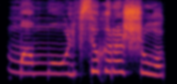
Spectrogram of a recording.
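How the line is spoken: Shouted. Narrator (Russian): Крикнула

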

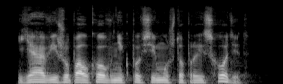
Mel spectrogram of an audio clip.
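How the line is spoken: Plain. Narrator (Russian): сказал он

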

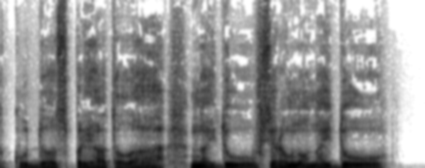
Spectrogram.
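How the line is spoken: Hoarse grumbling. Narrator (Russian): хриплое ворчание

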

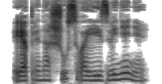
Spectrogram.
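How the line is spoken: Low voice, close. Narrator (Russian): сказал он низким голосом, склонившись ко мне чуть ближе

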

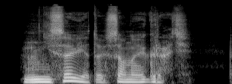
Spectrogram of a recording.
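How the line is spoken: Growled. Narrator (Russian): прорычал он

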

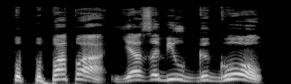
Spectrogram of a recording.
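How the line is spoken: Stammering shout, boy. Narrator (Russian): Сильно заикаясь, выкрикнул мальчик

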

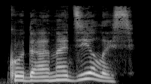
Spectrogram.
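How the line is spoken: Muffled voice from behind. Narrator (Russian): раздался сзади приглушенный голос

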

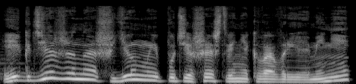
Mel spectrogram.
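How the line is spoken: Sly, mocking man. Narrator (Russian): ехидно спросил мужчина в черном костюме

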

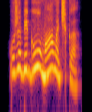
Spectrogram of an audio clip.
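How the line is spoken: Shouted reply. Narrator (Russian): крикнула в ответ Айрона

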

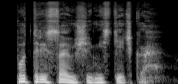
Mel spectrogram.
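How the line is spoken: Sighing. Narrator (Russian): вздохнул Трой

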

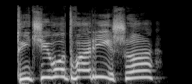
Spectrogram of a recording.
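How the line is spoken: Yelling angrily. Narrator (Russian): заорал он на Вику

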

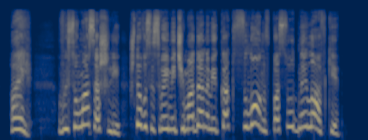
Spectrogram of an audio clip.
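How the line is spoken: Cried out. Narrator (Russian): вскрикнула она

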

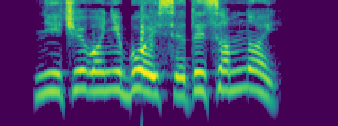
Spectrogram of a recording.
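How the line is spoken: Shout. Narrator (Russian): прокричал он

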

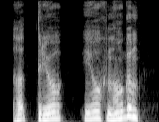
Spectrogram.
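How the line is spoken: Pale boy's faltering babble. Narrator (Russian): пролепетал пухлый мальчишка бледнее

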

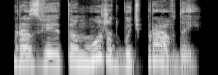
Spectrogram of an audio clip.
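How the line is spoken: Confused mutter. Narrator (Russian): Растерянно пробормотал он

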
